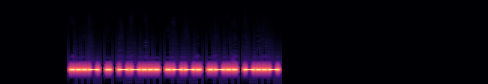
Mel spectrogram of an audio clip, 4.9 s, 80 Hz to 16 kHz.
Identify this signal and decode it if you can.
Morse code, heard as a keyed tone, about 40 wpm, 700 Hz. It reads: VE7PLX
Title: DXCC-100 Call Signs - 6 Characters - Repeated 2x - 40wpm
